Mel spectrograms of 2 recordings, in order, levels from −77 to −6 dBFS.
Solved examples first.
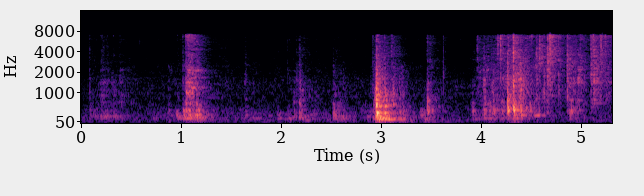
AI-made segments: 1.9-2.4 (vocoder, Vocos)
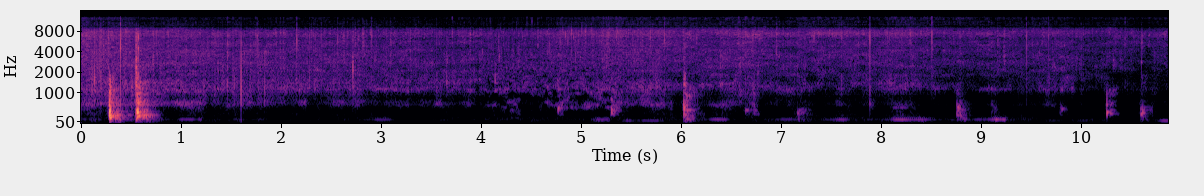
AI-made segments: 0.0-4.0 (codec, SNAC); 5.4-10.9

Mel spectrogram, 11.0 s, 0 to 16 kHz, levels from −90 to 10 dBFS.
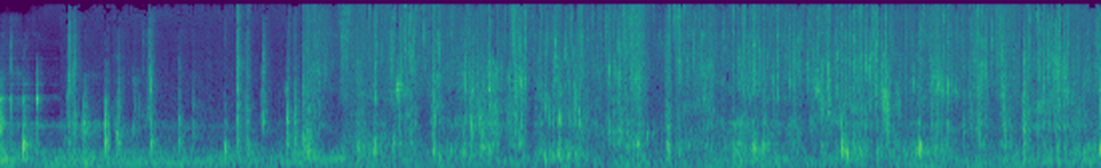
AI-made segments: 0.0-0.6 (codec, SNAC)

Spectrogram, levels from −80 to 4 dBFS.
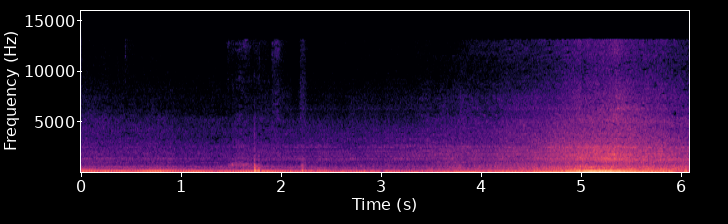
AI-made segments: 2.0-3.5 (codec, SNAC); 3.9-5.0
